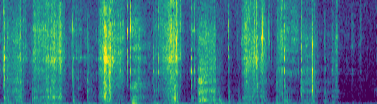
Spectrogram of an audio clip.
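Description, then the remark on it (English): A can of coconut milk being opened while cooking a Thai red curry: a run of short, irregular scraping and cutting bursts at a moderate level, ending in a sharp click. No one speaks. “Okay, I'm opening the can of coconut milk, which is actually quite grim.”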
